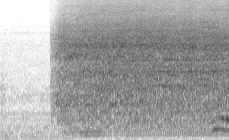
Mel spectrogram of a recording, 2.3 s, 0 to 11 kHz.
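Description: A SIGA Tools ST306 SDS Plus rotary hammer drill, 1200 W, starts abruptly after a short quiet moment and then runs with a loud, steady, harsh whirr that continues to the end.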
